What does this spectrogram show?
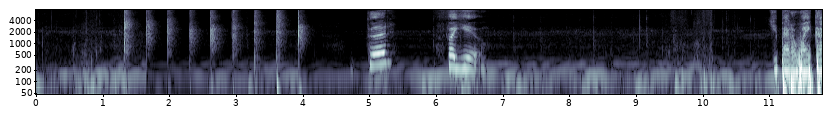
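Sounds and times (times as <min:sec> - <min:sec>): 
loud hand clapping: 0:01.3 - 0:04.2
speech: 0:05.0 - 0:05.4, 0:06.2 - 0:06.8, 0:11.0 - 0:11.7.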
